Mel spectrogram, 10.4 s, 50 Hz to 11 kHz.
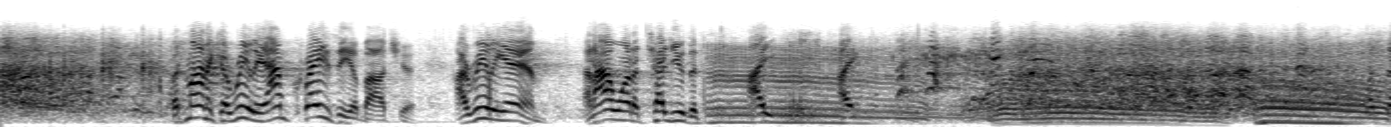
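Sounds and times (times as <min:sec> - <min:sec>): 
laughter: 0:00.0 - 0:01.7, 0:05.6 - 0:10.4
speech: 0:01.3 - 0:07.1
human voice imitating a revving motorcycle engine: 0:05.2 - 0:10.4.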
